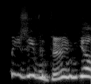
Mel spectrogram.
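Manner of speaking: high-pitched baffled question; imitating incredulity. People asking about the Scottish fan, mock incredulous. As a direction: mimic puzzled onlookers, voice jumping up.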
